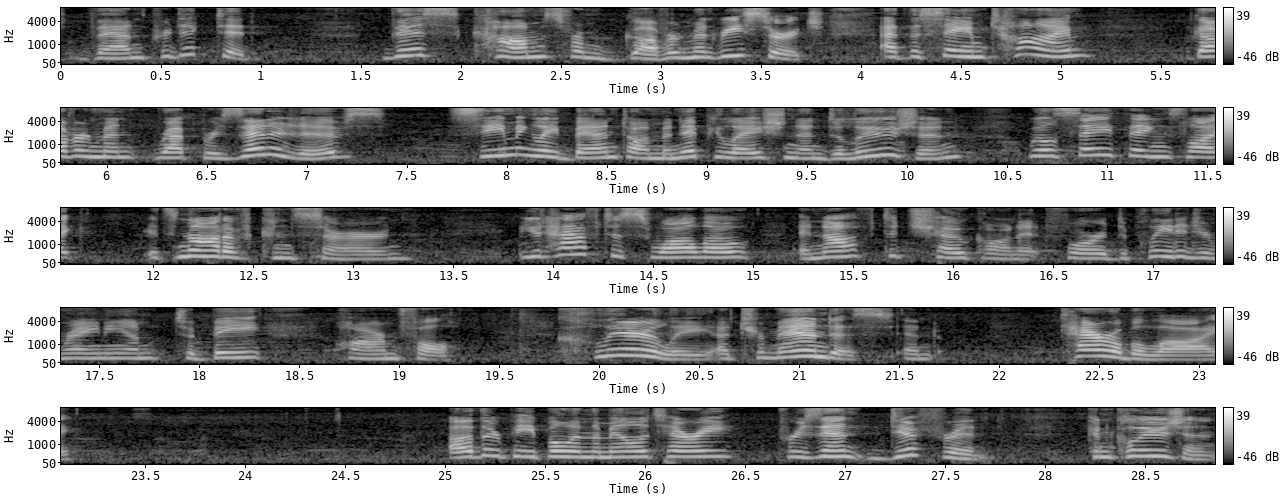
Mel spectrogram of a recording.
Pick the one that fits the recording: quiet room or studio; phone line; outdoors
outdoors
